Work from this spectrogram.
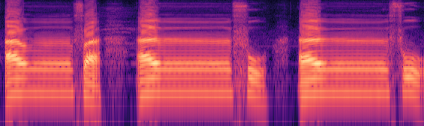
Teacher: Cara membacanya adalah nunnya disamarkan kepada fa. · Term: bacaan ikhfa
